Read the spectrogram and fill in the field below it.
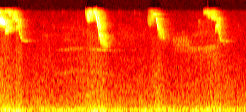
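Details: Blue-black grassquit songs meant to get a kept bird singing: four short, high, buzzy downslurred notes about a second apart, one trailing into a lower flat buzz.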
